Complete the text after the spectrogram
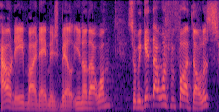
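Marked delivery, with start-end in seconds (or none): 0.0-1.1 lower, put-on text-to-speech voice. Speaker explaining TTS prices to the audience, doing the Brian TTS voice. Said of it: "the one that goes like".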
